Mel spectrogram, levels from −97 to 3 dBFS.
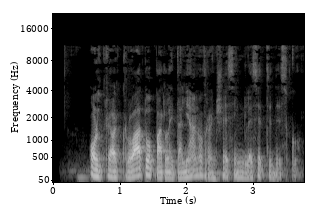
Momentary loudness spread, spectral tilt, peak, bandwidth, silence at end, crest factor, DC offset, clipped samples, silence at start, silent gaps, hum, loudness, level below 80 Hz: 12 LU; -7.5 dB/octave; -10 dBFS; 11.5 kHz; 0.1 s; 18 dB; under 0.1%; under 0.1%; 0.4 s; none; none; -28 LUFS; -48 dBFS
